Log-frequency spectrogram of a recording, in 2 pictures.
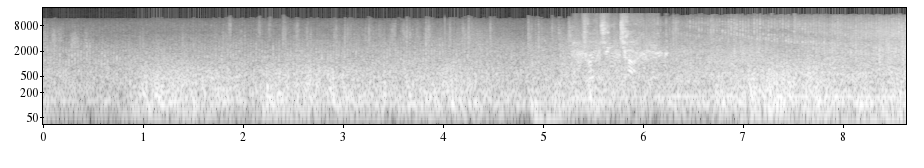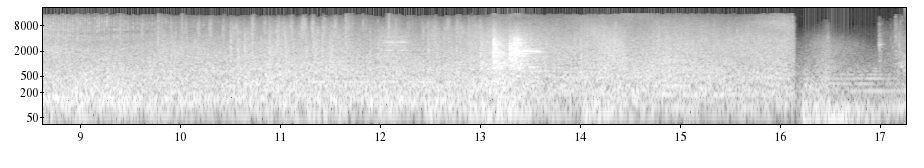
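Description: Anti-aircraft shells burst in sharp pops around aircraft.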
